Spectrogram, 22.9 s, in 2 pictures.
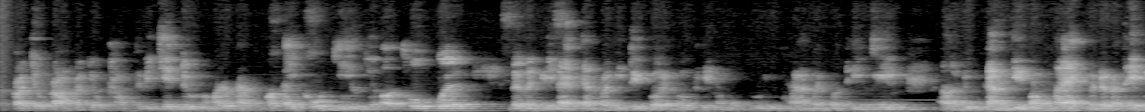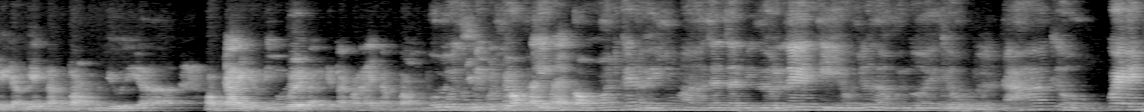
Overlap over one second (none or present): present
